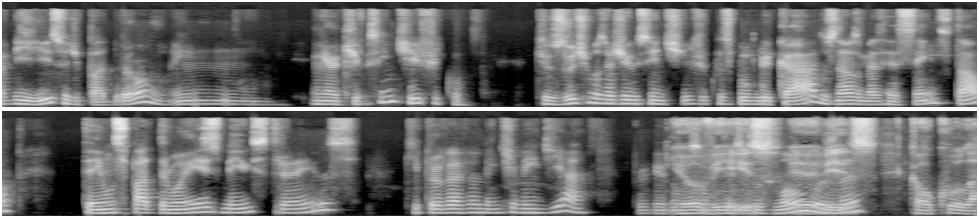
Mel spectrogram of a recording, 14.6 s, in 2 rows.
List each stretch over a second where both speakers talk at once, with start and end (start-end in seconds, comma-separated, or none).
12.3-13.8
